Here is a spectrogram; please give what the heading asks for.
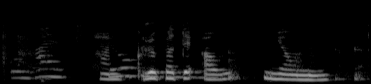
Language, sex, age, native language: Icelandic, female, 20-29, Icelandic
